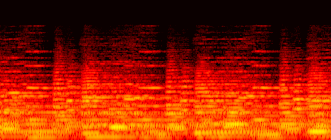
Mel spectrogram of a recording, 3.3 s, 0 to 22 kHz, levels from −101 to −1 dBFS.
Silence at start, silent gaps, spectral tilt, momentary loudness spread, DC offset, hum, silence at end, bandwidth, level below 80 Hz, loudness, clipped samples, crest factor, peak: 0 s; none; -8 dB/octave; 3 LU; under 0.1%; none; 0 s; 11 kHz; -50 dBFS; -36 LUFS; under 0.1%; 14 dB; -20 dBFS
